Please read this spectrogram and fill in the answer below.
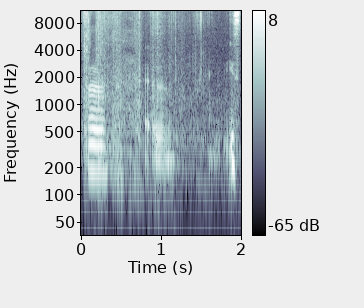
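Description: A woman's voice briefly at the start, then a quiet pause with faint rustling and a few small clicks from handling at a kitchen counter, ending in a sharp click.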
